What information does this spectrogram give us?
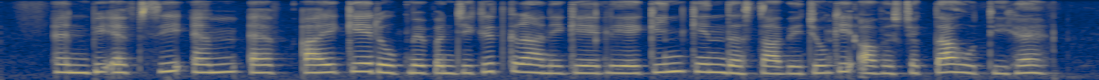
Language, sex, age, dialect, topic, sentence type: Hindi, female, 18-24, Garhwali, banking, question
